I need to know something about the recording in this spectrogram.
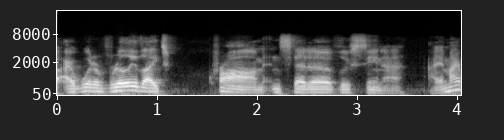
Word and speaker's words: Chrom: Smash Bros., though I would have really liked Chrom instead of Lucina. Am I pronouncing those both right?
